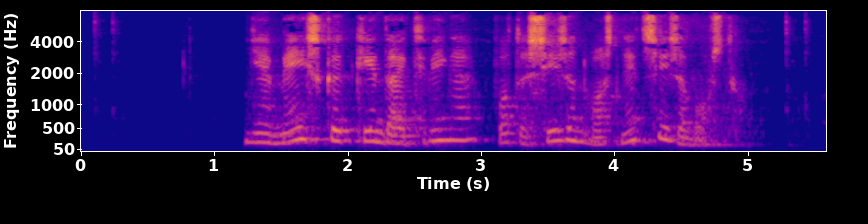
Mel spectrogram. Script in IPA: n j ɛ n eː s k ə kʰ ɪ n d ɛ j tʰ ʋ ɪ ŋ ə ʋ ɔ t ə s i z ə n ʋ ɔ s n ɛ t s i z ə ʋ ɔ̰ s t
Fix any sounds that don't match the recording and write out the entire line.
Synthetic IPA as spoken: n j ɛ m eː s k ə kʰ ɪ n d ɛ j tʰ ʋ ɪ ŋ ə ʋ ɔ t ə s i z ə n ʋ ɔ s n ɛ t s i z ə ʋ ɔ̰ s t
